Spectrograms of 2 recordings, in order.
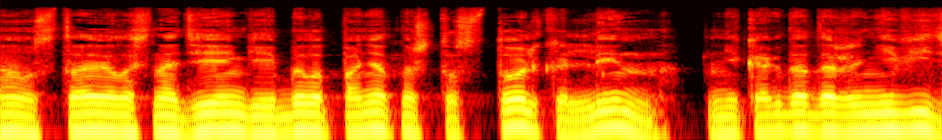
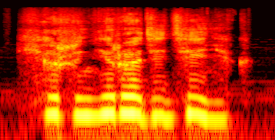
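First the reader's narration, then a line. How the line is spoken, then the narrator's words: Timid babbling. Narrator (Russian): пролепетала она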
